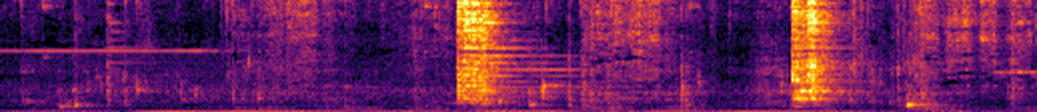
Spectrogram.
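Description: A spoon stirs egg curry in a metal pan, producing repeated scraping clinks against the pan over a low background hum, with no talking.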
